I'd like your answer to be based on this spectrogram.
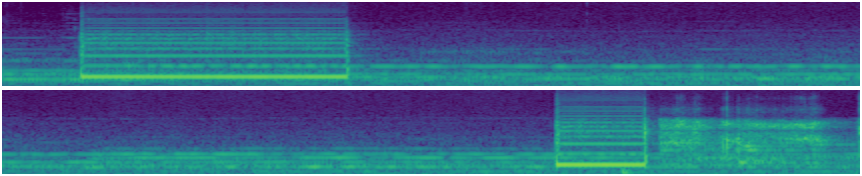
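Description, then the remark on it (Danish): A telephone ringback tone from a phone call being dialed to a woman sounds twice, a long steady electronic ring near the start and another about five seconds later, with quiet line hiss between and a faint voice at the end. “Så det er sidste chance, da jeg ringer til en dame”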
